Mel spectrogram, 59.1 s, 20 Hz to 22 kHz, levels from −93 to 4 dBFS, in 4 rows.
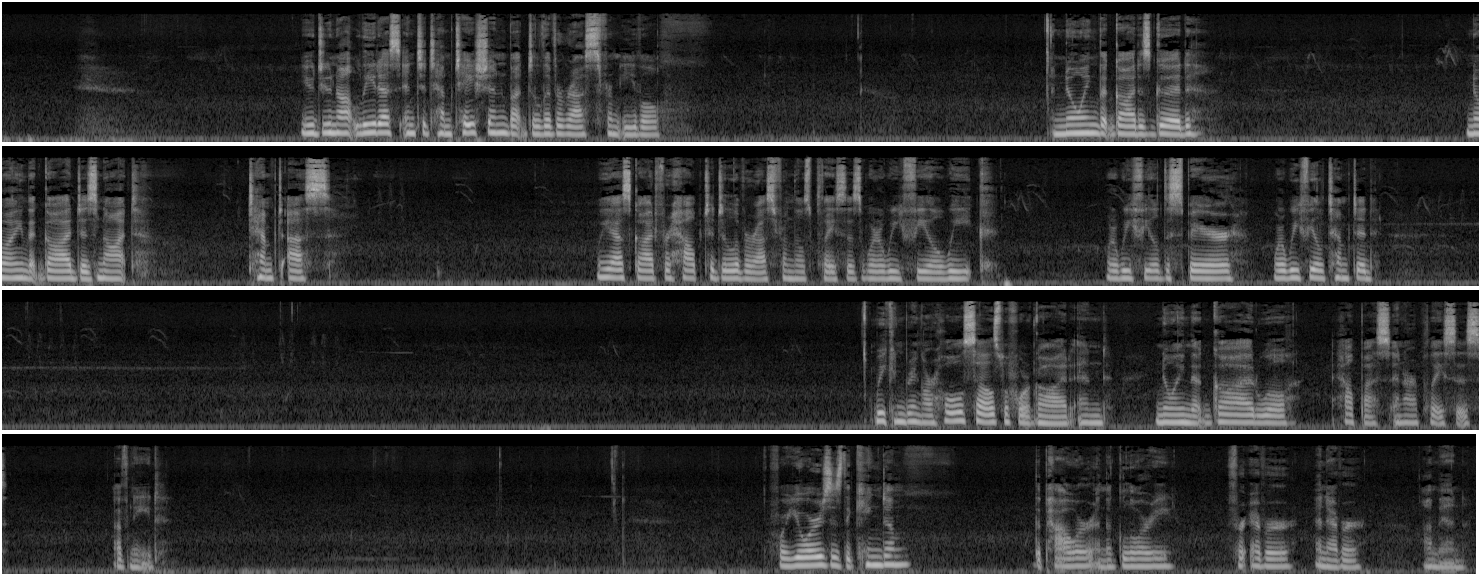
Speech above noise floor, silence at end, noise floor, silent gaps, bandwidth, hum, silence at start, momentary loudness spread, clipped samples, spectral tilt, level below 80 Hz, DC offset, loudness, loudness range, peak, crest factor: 31 dB; 0.1 s; -60 dBFS; none; 16.5 kHz; none; 0 s; 17 LU; under 0.1%; -3.5 dB/octave; -62 dBFS; under 0.1%; -28 LUFS; 10 LU; -6 dBFS; 28 dB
